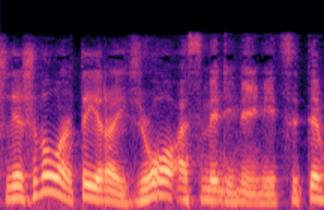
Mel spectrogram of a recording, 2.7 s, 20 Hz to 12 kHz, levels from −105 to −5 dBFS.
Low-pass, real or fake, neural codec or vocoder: 7.2 kHz; fake; codec, 16 kHz, 0.5 kbps, FunCodec, trained on LibriTTS, 25 frames a second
